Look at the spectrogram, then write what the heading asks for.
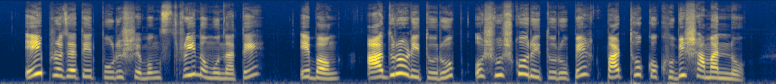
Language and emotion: Bengali, neutral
